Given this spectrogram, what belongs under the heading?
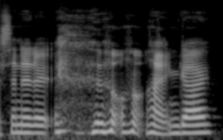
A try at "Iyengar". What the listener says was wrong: It's Iyengar with an I.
